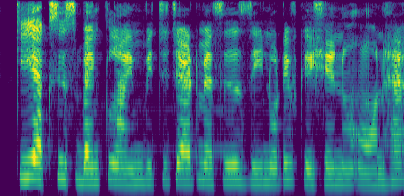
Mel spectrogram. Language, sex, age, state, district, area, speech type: Punjabi, female, 18-30, Punjab, Fatehgarh Sahib, rural, read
